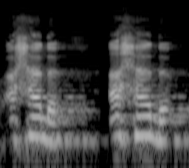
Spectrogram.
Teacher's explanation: সাকিন করে পড়তে হয়, এখানে দাল সাকিন হবে এবং কলকলা হবে।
